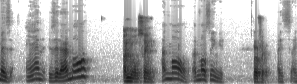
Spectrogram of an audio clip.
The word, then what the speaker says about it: Anmol Singh: Anmol Singh. Perfect. I pronounced it proper, didn't I?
